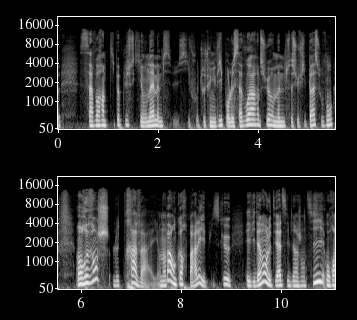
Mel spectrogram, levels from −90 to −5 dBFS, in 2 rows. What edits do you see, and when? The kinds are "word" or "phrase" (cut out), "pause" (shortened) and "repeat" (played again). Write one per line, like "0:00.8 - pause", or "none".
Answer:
0:04.0 - word
0:07.7 - word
